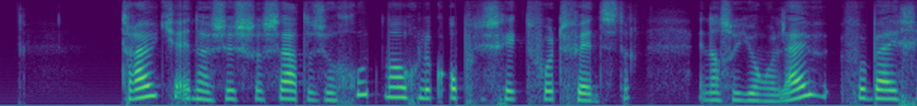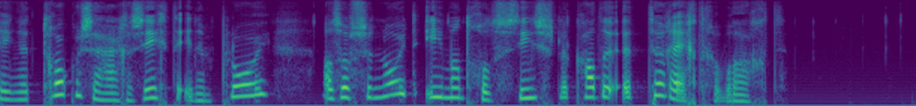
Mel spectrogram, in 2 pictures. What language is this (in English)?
Dutch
